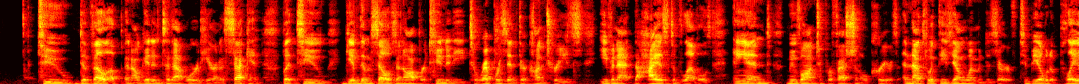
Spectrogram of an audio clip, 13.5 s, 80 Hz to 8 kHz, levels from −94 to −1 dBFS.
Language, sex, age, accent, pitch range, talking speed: English, male, 30-49, American, 120-160 Hz, 205 wpm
